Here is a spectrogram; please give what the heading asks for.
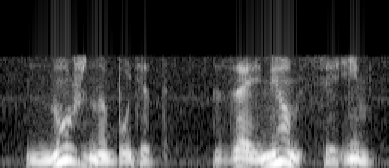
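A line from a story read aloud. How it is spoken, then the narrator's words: Calm promise. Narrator (Russian): спокойно пообещал Байдер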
